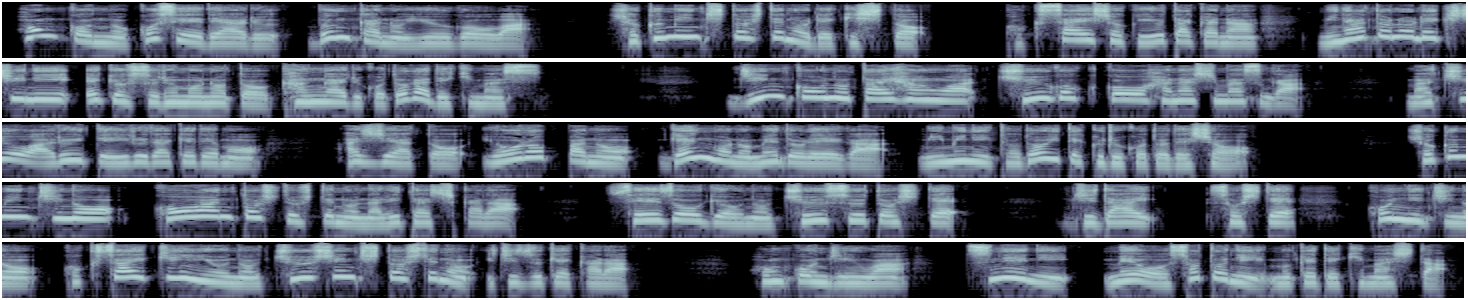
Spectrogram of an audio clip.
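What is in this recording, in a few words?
Japanese female corporate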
